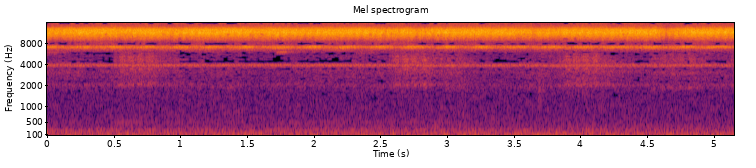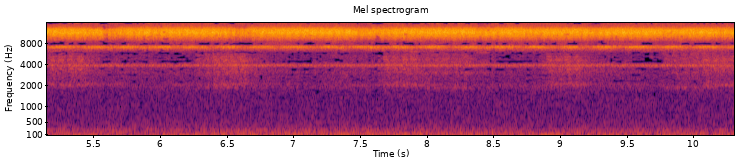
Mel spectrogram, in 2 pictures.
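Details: Crickets calling at night in forest surroundings: a high, unbroken buzzing trill with rhythmic chirp bursts roughly every second and a quarter, and a faint low hum in the background.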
